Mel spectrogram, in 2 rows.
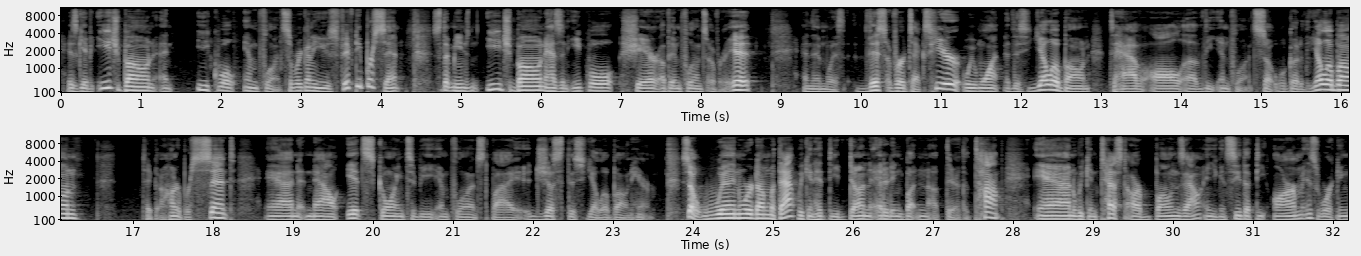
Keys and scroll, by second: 1.6-2.6 typing, 2.7 Return, 15.5 1, 15.7 0, 16.1 Return.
